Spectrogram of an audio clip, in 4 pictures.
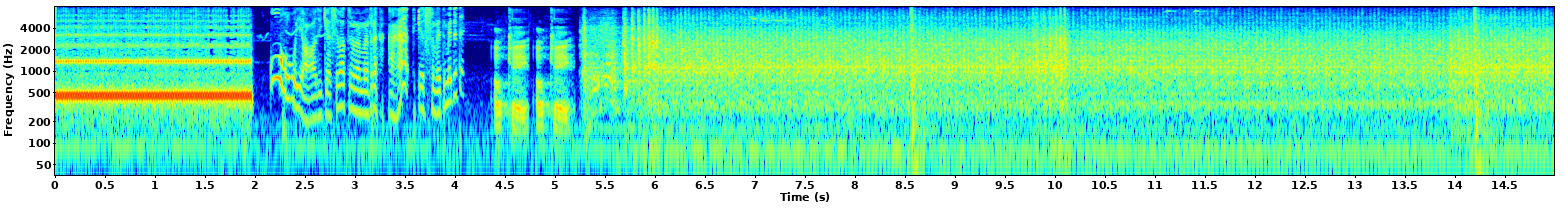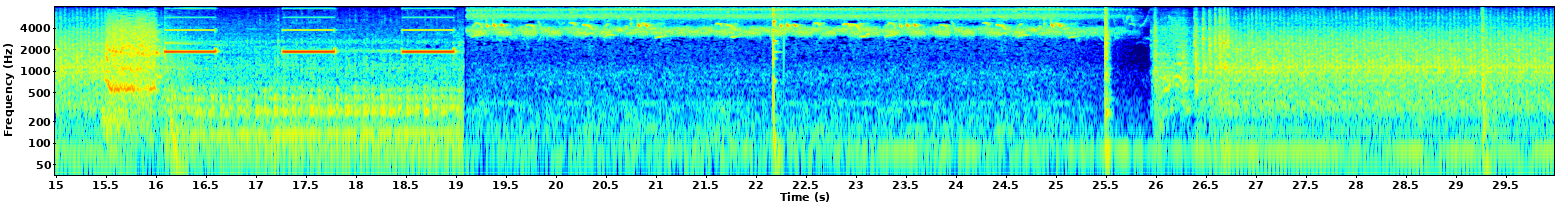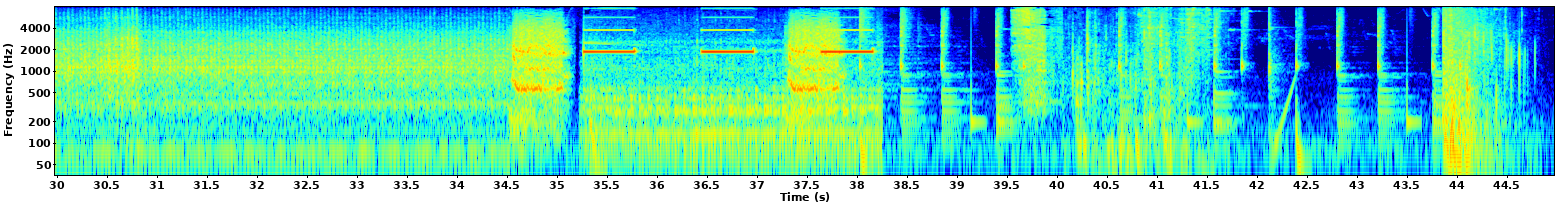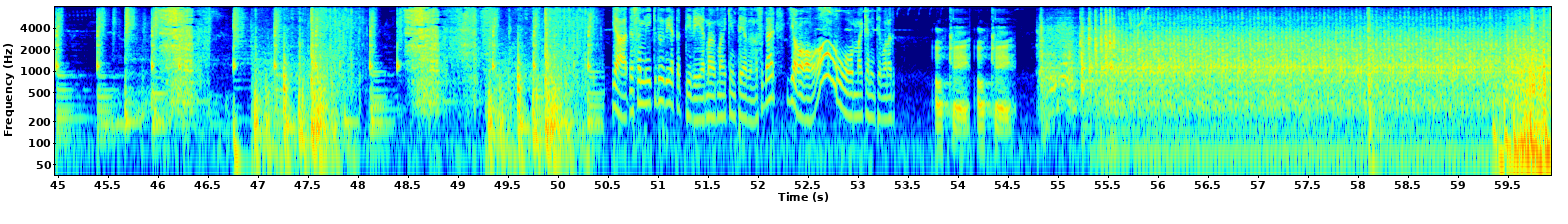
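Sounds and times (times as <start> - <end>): model tractor engine sound: 5.3 - 19.1, 26.0 - 38.3, 54.8 - 59.9.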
